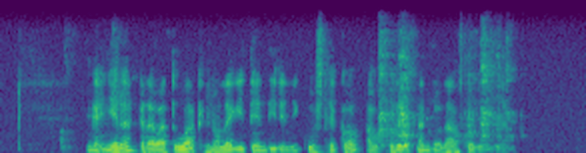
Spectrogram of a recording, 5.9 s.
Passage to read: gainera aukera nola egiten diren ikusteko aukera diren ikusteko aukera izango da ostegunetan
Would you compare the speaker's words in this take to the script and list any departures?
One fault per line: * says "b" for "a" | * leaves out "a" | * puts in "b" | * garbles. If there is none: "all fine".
* says "grabatuak" for "aukera"
* leaves out "diren ikusteko aukera"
